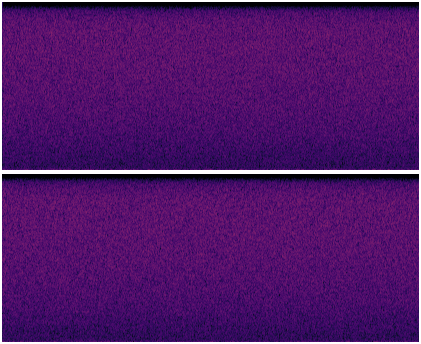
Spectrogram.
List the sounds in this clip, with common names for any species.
forest ambience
